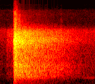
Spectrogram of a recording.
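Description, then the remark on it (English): A single sharp gunshot cracks out loudly about a block away, followed by a long echoing decay that fades over about a second, with no voices present. “That is gunfire, yes. Is it right around where you are? Maybe a block away.”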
